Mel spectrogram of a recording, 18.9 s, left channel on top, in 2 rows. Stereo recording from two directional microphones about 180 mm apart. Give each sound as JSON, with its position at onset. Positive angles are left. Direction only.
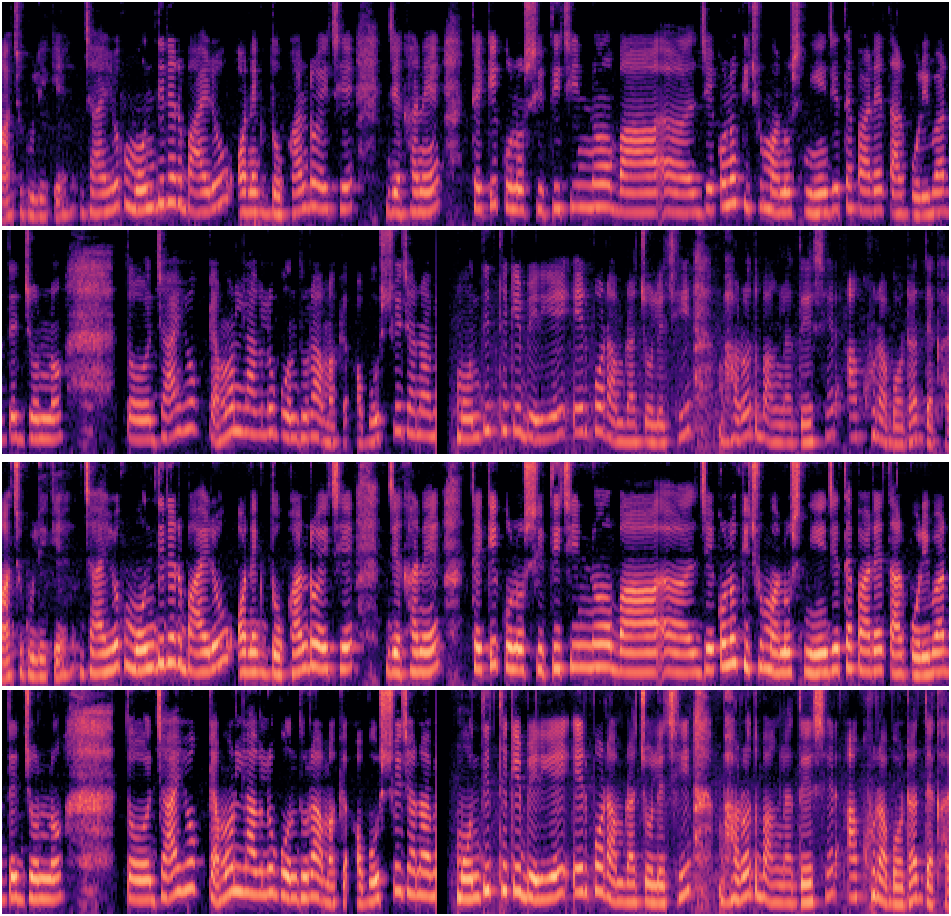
{"t": 0.0, "sound": "speech", "side_deg": -25}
